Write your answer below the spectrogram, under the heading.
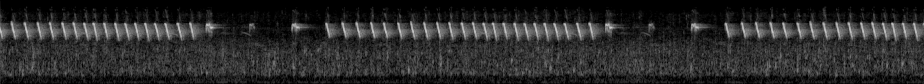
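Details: Sunbird training recording filled with female prinia and ciblek phrases: three long, rapid, high ticking trills of two to three seconds each, separated by short whistled chirps.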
